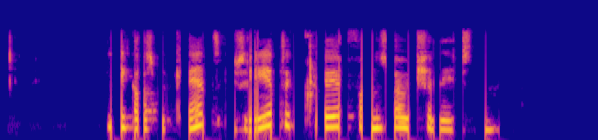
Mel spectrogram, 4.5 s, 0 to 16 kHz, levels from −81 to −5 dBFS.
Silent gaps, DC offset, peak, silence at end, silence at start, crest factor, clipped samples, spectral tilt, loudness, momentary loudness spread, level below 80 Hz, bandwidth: 3.57-3.63 s; under 0.1%; -2 dBFS; 0.8 s; 0.8 s; 20 dB; under 0.1%; -4.5 dB/octave; -19 LUFS; 13 LU; -50 dBFS; 7.8 kHz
